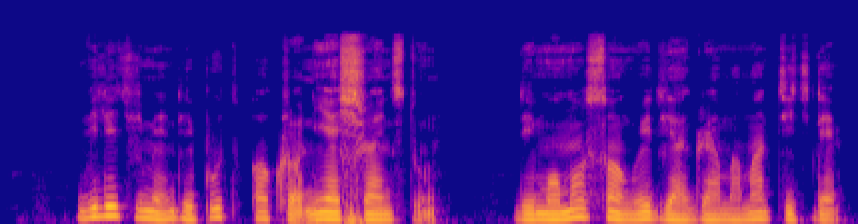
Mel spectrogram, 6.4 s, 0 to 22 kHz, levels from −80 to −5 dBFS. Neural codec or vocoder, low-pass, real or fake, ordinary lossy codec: none; none; real; none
